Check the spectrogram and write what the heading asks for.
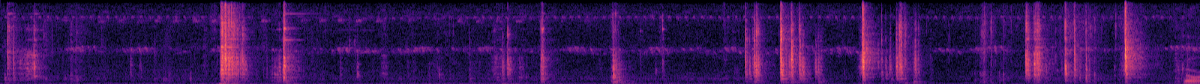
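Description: A hinged trailer compartment door swung shut with a knock about a second and a half in, followed by a string of sharp metal clicks and taps as its latches, including a barrel bolt, are worked closed. Faint insect chirring runs underneath.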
